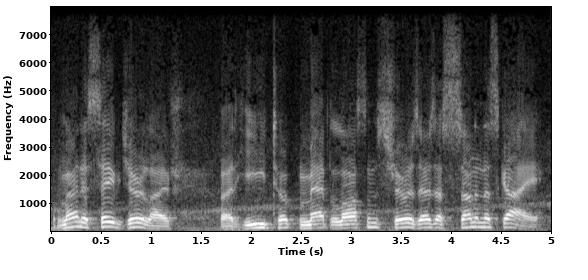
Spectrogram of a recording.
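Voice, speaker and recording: A man's voice: medium pitch, animated, moderate pace, a little mellow, natural voice. A man playing a stubborn, accusing frontier townsman in old radio drama style, rustic and insistent. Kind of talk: 1940s radio drama acting. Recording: dull, noisy vintage radio recording.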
